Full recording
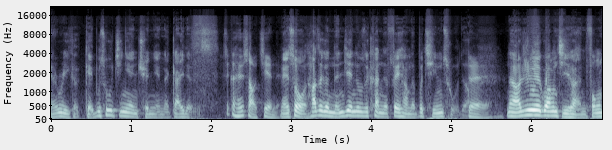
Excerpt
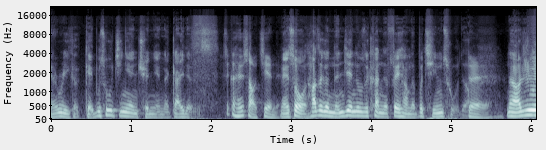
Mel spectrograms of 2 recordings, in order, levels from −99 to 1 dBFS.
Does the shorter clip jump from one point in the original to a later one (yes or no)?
no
